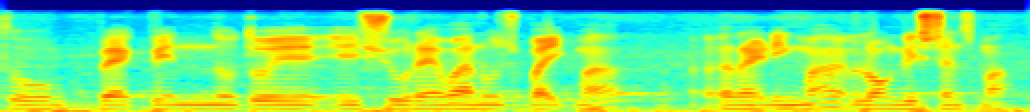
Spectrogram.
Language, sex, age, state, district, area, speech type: Gujarati, male, 18-30, Gujarat, Aravalli, urban, spontaneous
